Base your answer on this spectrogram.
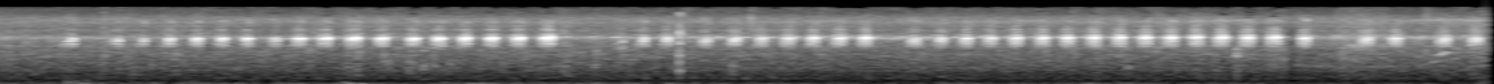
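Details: Wild O. pumilio, the strawberry dart frog, at Hitoy Cerere Biological Reserve in Costa Rica, calling a fast, steady train of short, high, buzzy chirps, roughly four each second, with a brief break midway, over constant insect hiss.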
